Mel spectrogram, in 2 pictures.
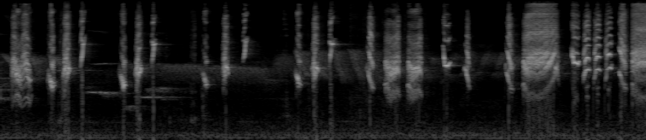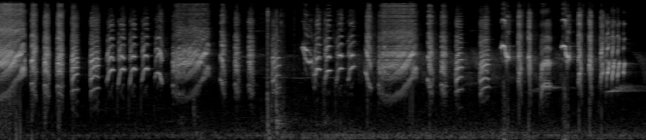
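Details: Long-tailed shrike in vigorous song to stir rival shrikes into singing: a long, dense stream of rapid chattering, harsh buzzes and quick mimicked twitters, sometimes run together into continuous rattling passages.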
